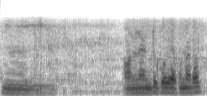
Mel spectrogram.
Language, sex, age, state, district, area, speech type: Assamese, male, 18-30, Assam, Lakhimpur, urban, conversation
